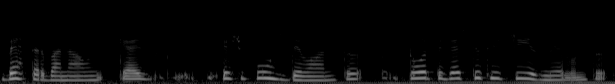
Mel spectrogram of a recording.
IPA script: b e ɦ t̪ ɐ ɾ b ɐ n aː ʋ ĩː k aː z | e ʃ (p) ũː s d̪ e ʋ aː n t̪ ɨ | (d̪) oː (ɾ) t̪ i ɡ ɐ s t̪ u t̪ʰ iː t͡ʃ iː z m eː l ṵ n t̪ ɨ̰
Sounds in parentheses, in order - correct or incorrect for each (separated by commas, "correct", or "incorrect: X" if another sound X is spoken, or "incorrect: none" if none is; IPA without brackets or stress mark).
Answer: correct, incorrect: t̪, correct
